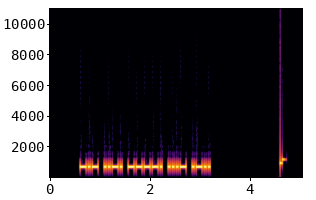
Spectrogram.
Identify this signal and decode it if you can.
Morse code, heard as a keyed tone, about 30 wpm, 700 Hz. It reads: KF9VL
